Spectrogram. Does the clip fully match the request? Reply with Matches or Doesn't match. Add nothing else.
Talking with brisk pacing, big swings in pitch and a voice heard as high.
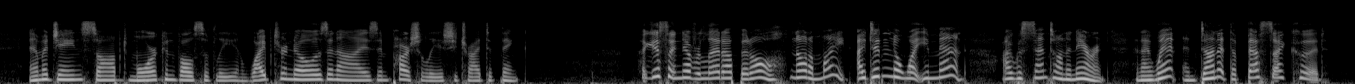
Matches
